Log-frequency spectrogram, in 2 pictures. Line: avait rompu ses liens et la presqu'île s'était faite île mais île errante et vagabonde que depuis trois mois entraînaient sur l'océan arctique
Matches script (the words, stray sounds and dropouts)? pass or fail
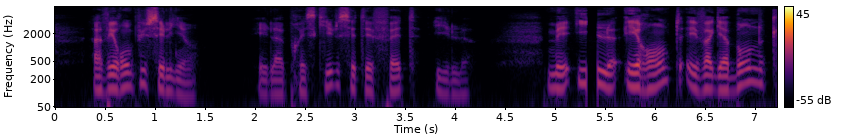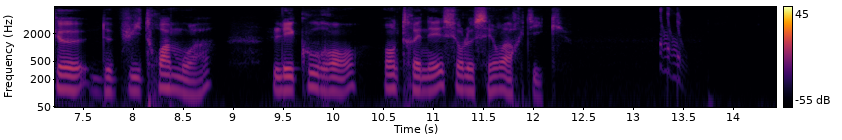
fail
